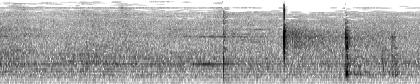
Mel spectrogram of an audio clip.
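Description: Pool shot: a light tap of the cue tip on the cue ball, then a sharp clack as the cue ball strikes an object ball about half a second later, then another knock and a faint one near the end as the balls reach the pocket or rail. Steady hall noise underneath.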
